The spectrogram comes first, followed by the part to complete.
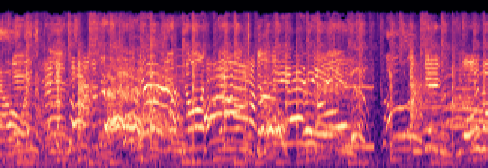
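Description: A crowd of children's voices chattering and shouting over one another, with many voices at once.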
